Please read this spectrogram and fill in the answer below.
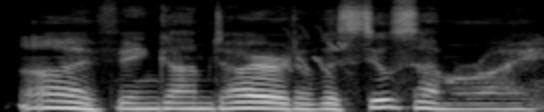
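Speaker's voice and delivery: usual speaking voice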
